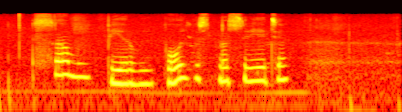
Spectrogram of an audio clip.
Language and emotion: Russian, sad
